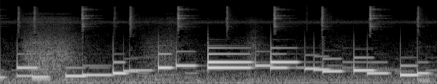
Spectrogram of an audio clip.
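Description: Instrumental background music: a melody of single keyboard-like notes that climbs through the first two seconds and steps back down near the end.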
